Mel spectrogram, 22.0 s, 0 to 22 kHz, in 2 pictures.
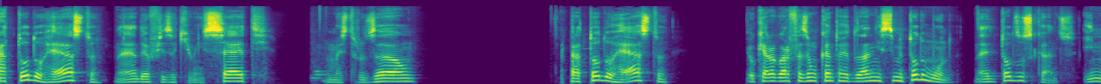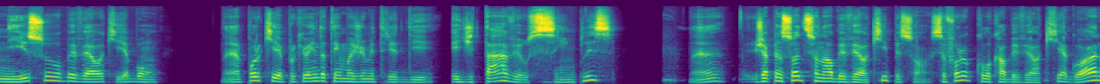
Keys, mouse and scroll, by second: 0.9 3, 1.1 click, 2.0 i, 3.1 e, 4.6 Tab, 4.9 scroll down 1, 5.2 middle click, 5.5 click, 5.7 Tab, 5.8 middle click, 6.0-6.4 scroll up 1, 9.8-11.1 middle drag, 11.1 click, 12.7-14.0 drag, 14.0 middle click, 14.4 Tab, 14.7 middle click, 15.0 Tab, 15.8 click, 16.2-18.8 middle drag, 18.8 2, 19.3 alt+click, 20.0 alt+shift+click, 21.7 alt+shift+click.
